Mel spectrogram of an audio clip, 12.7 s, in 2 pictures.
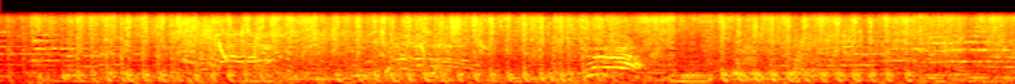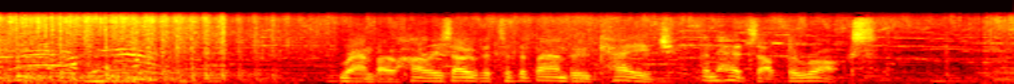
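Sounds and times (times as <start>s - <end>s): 
machine gun fire in a Rambo film scene: 0.0s - 8.5s
speech: 8.5s - 11.9s.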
